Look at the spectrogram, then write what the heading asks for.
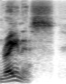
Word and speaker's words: Reinis: and there are rain Reynes I am Reynes and okay yeah yeah it's actually like it's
